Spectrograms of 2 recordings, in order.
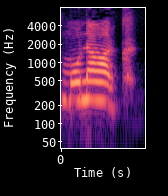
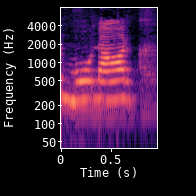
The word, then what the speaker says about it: monarch: as hard k, like monarch. Okay, you say monarch, you don't, the sound of ch here and ch here is not same. Match and monarch, here it sounds like k.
